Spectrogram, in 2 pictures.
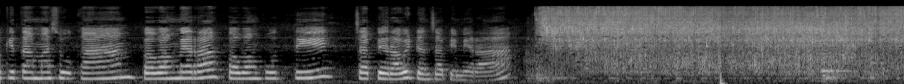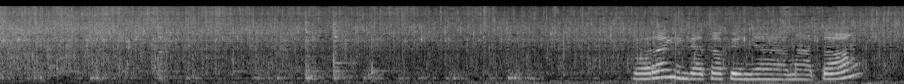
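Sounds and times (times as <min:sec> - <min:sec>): food sizzling in hot oil: 0:05.3 - 0:18.0.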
